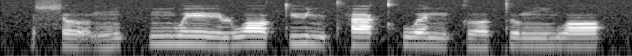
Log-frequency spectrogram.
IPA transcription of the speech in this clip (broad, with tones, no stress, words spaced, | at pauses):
sɤ̰˨˩˦ŋ | n̪we˥˧ɪ̯ ɻwɔ˥˧t̪y˥˩nt̪ʰä˥ kʰwə˥˩nkɤ˧˥t̪ʊ˥ŋmwɔ˥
